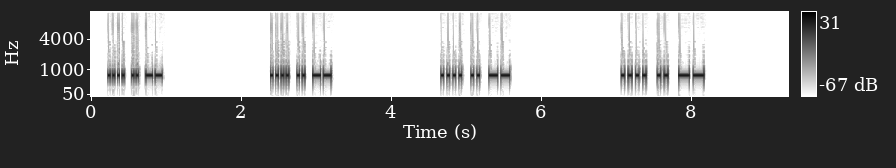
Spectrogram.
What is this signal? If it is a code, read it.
Morse code, heard as a keyed tone, about 33 wpm, 700 Hz. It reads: HIM HIM HIM HIM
